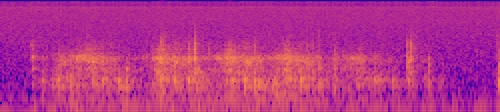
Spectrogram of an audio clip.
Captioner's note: crank whirring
